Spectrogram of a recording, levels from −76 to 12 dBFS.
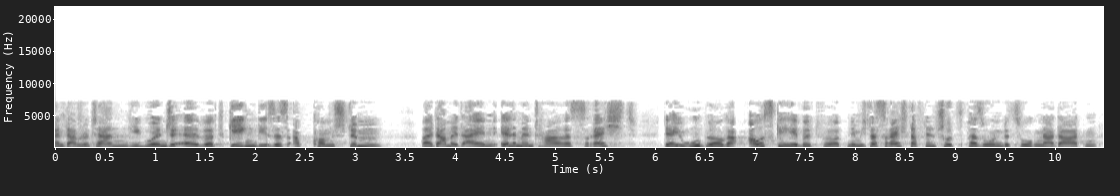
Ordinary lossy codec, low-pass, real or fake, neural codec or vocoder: none; 7.2 kHz; real; none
